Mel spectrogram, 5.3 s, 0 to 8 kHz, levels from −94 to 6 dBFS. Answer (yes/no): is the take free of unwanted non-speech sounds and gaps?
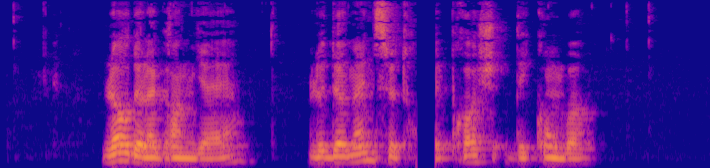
no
